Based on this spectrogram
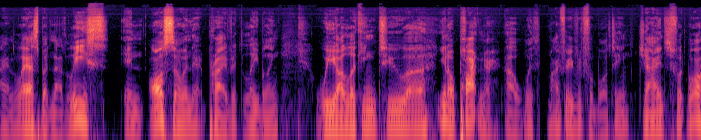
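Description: A man with a very deep, low pitch and a dark, mellow tone speaks at a moderate pace with lively intonation. His loudness swings widely, and the recording is very clean with a silent background. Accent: American. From Hoboken, New Jersey. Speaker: entrepreneur pitching a product. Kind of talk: business pitch.

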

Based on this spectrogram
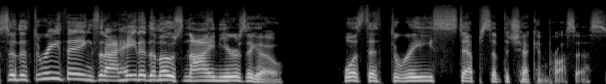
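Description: A man at a high pitch with lively intonation and a moderate pace, in a dry, close sound with no echo on a very clean recording with a silent background. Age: 40s. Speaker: podcast host and creator coach. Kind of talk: personal storytelling monologue. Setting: studio. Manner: casual, conversational.

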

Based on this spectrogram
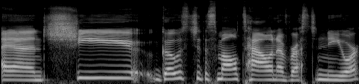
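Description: A woman with a Canadian accent has a bright, sharp tone. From Vancouver, Canada. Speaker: actor. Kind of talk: casual interview chat. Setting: remote video call, studio.

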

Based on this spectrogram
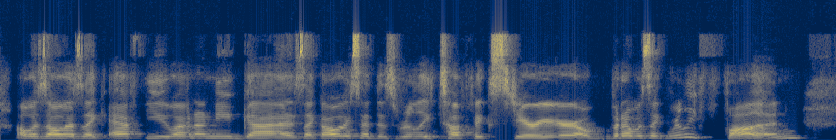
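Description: An American-accented woman with an ordinary speaking voice, fairly high pitch, fairly even intonation, and a fairly quick pace with hardly any pauses, over a quiet background. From Louisiana, US South. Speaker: entrepreneur and author. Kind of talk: casual interview chat.

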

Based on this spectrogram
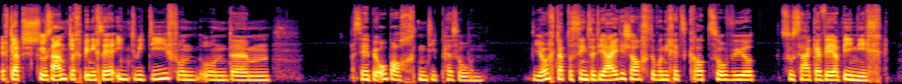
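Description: The speaker talks at a moderate pace with a Basel accent. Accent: Basel Swiss German dialect. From Switzerland, Basel. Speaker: podcast co-host, HR professional. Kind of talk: casual chat.

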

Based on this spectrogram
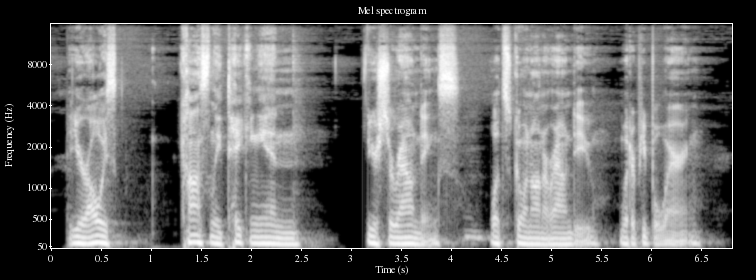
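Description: On a very clean recording with a silent background, a soft-spoken, somewhat breathy man speaks fairly low and fairly evenly at a moderate pace, pausing long and often. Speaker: sales executive. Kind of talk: interview. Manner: measured.

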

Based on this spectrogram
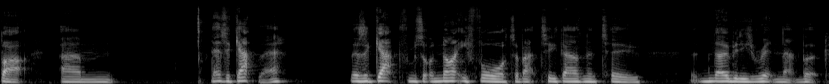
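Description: With a southern English accent, a man speaks at a medium pitch and a moderate pace, his somewhat breathy voice fairly even in intonation and broken by long, frequent pauses. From southern England, Portsmouth. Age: 30s. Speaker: podcast host. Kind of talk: casual chat.

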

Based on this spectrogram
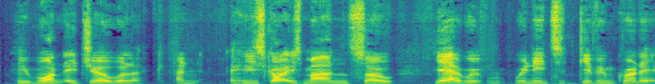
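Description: The recording is very clean, with a silent background. A man with an unremarkable speaking voice talks at a moderate pace, fairly high-pitched, with fairly even intonation. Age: 20s. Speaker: football podcast co-presenter and writer. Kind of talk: casual chat.

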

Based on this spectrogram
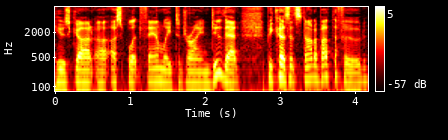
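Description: On a very clean recording with a silent background, a man talks in an ordinary speaking voice at medium pitch, with ordinary pitch variation and a moderate pace. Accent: American. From South Florida. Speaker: parent of the host. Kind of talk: casual chat.

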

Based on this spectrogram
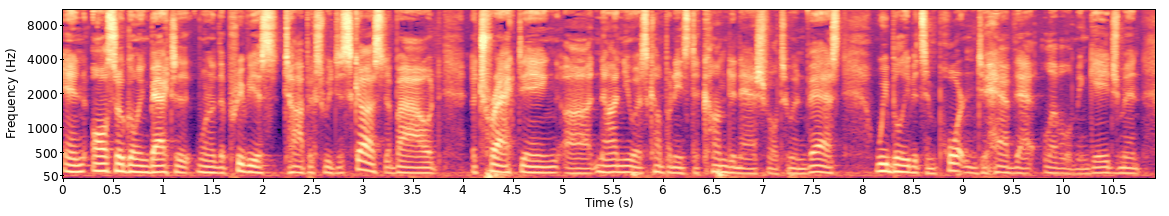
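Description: A man with an American accent talks at a fairly quick pace in an unremarkable speaking voice, medium in pitch, with fairly even intonation. The recording is very clean, with a silent background. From Massachusetts. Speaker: lawyer and honorary consul. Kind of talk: roundtable discussion.

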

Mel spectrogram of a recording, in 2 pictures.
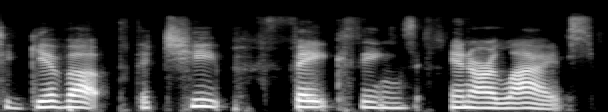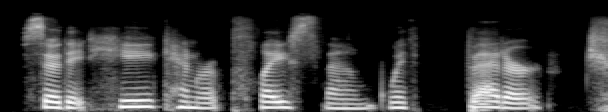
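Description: A natural voice reading aloud, fairly even in intonation, the surroundings quiet

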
